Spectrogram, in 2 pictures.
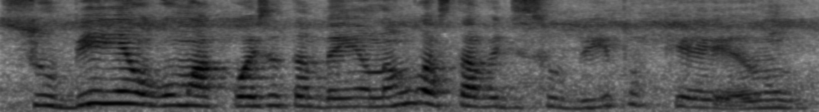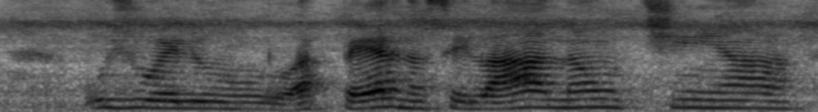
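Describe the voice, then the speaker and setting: Noticeable background noise surrounds this recording. A woman talks with ordinary pitch variation. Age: 60s. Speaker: patient giving a testimonial. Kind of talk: patient testimonial. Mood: calm, pleased. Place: garden. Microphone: phone near.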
